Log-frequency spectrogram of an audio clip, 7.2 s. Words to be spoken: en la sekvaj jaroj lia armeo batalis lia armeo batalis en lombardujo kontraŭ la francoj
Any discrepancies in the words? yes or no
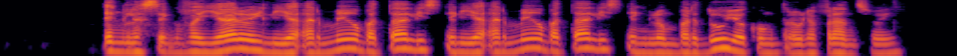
no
